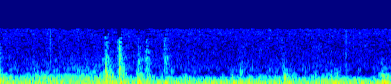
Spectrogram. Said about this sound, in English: Close the door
